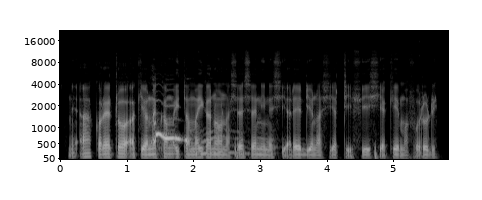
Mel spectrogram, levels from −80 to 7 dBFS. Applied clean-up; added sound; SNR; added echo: neural mask model RNNoise.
